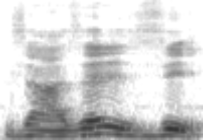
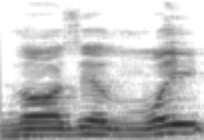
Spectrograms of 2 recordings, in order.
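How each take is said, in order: First: Light buzzing জা and জি; thin Z. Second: Thick জ and rounded রই; heavy lisped Z. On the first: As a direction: keep জি thin and sharp. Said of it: "পাতলা করে". (পাতলা করে জা, জি) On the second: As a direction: fill the mouth on জ. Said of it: "মোটো হবে". (মোটা করে জ) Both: Shown as a demonstration.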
